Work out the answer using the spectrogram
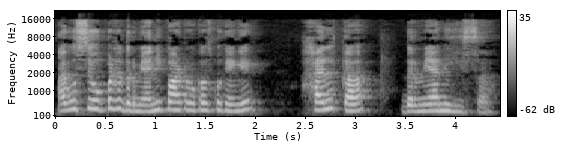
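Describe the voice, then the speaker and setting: A woman's voice: high voice, a little mellow. A woman teaching Quran recitation in an online lesson, explaining patiently and stretching out her examples. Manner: slow, patient explaining with drawn-out Arabic examples.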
